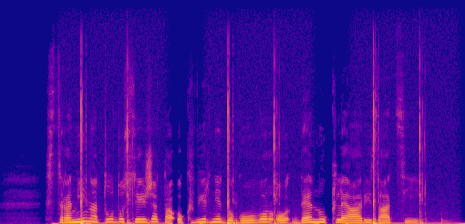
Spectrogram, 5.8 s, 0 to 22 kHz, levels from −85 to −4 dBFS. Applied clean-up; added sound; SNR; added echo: none; Raindrop / Drip; 3 dB; none.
